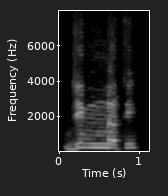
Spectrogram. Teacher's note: কিন্তু এখানে তো গুন্না হবে। তাহলে কি পরিমাণ গুন্না হবে? এক আলিফ মাদের সমপরিমাণ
